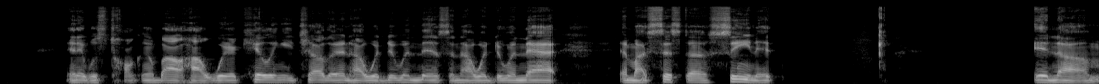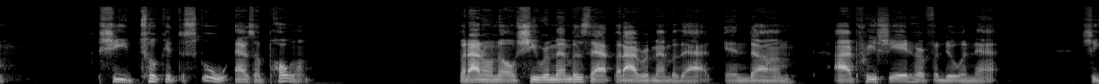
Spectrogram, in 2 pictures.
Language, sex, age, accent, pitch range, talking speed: English, male, 30-49, American, 90-110 Hz, 155 wpm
